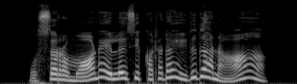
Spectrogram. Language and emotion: Tamil, surprised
